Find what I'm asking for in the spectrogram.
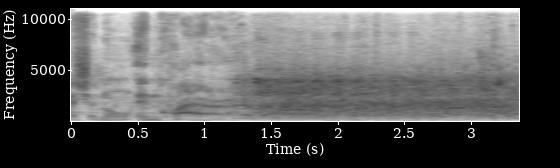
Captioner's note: laughter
